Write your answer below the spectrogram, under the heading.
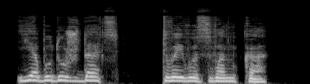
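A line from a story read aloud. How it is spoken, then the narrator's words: Breathed out. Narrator (Russian): выдохнула Мириам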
